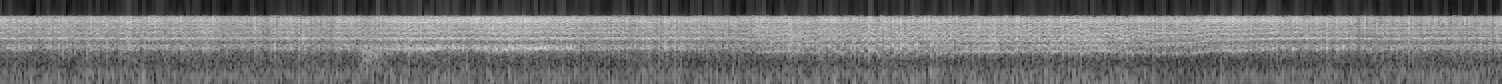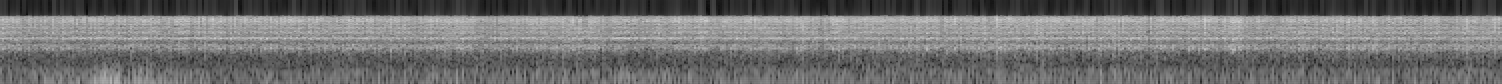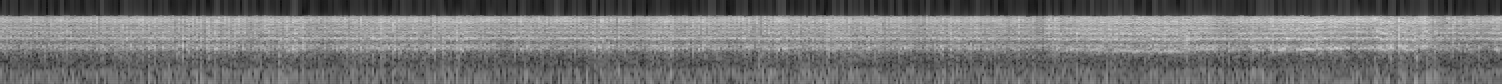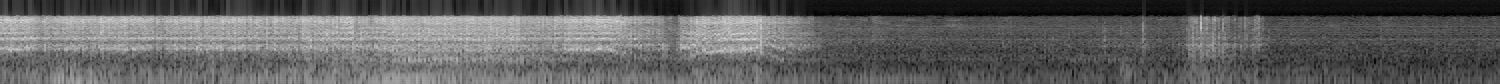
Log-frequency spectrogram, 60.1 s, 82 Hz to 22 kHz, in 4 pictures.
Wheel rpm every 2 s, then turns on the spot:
230, 240, 230, 220, 170, 160, 200, 230, 230, 230, 240, 230, 230, 230, 230, 230, 230, 230, 230, 230, 220, 220, 220, 230, 220, 170, 60, 10, 20, 0.
52-54 56-58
